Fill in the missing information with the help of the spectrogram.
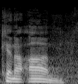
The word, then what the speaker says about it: Canaan: He picked 12 men, leaders from each of the 12 tribes of Israel, to go out and inspect, you know the story, the land of Canaan, in Hebrew pronounced Kena'an.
